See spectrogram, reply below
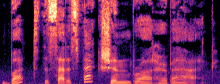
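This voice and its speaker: A woman's voice: on the low side, expressive, takes it slowly. A woman playing a sly, seductive, coolly self-serving cat burglar in an audio drama, teasing and guarded. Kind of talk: fan audio drama acting. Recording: faint ambient noise behind voice.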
